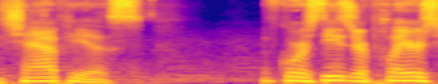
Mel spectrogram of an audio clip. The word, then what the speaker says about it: Chappuis: Chappuis, not pronounced Chappuis like in French, but good old American Chappuis, was an incredible player.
